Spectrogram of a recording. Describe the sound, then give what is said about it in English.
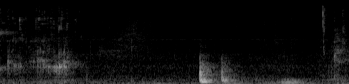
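Two quick drops of water plink into a glass of liquid, one right after the other, against a quiet, low hum with no talking. “It doesn't change much smell when you put the water in it.”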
